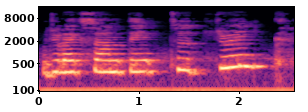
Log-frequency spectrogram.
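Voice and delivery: high, slow cooing questions; drawn-out mommy voice. Real, not acted. Mother asks baby about feeding.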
